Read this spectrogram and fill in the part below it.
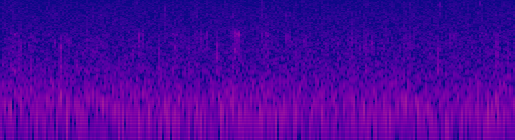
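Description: A mother cat licks her newborn kittens with soft, wet sounds.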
